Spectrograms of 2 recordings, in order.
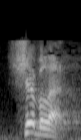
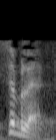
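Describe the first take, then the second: First: The word begins with a sh sound. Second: The word begins with an s sound. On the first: "say, Shibboleth" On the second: "couldn't pronounce the S H sound. And they'd say"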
